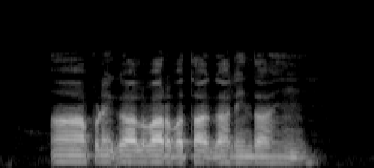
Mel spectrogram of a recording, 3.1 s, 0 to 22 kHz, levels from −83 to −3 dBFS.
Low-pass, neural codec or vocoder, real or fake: 7.2 kHz; none; real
